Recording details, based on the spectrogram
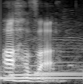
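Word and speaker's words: אהבה: languages as it is in ancient Hebrew it's pronounced Ahava it both basically refers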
